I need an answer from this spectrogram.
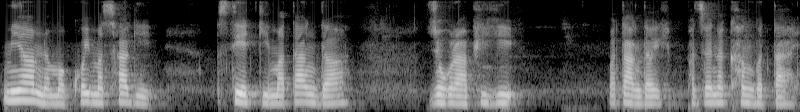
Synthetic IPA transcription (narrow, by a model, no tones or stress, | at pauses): mijamnɐmɐkʰojmɐsaɡi | stet̚kimɐtaŋdɐ | d͡ʒoɡɾapʰiɡi | mɐtaŋdɐpʰɐzɐnɐkʰɐŋbɐtaj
